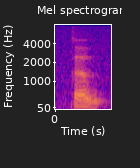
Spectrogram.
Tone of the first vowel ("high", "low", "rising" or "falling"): low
